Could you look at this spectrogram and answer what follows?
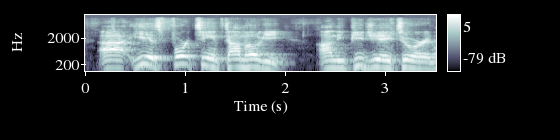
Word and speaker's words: Hoge: come on i'm going hogecoin to the moon pronounced hoagie i'm calling it hogecoin uh he is 14th tom hoagy on the pga tour in round one scoring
